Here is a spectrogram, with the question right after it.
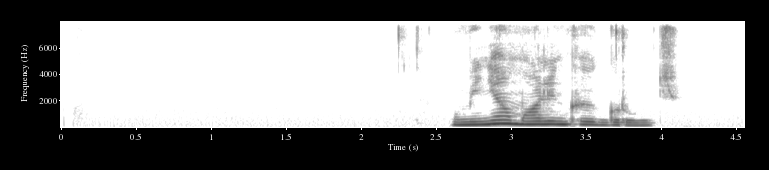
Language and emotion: Russian, sad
